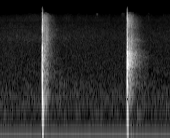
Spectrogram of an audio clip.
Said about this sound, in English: Can you hear me slow clapping? Yeah, I also think that also stands in as you, like, slapping me repeatedly.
